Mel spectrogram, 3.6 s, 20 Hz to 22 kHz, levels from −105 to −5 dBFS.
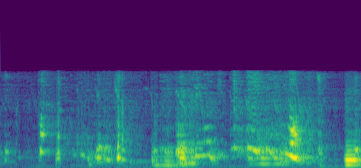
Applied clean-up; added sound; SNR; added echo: neural mask model DeepFilterNet 3.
